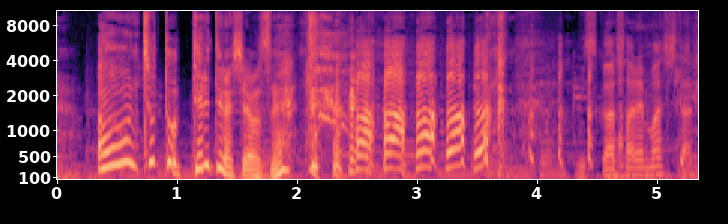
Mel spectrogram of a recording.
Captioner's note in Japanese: 笑い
